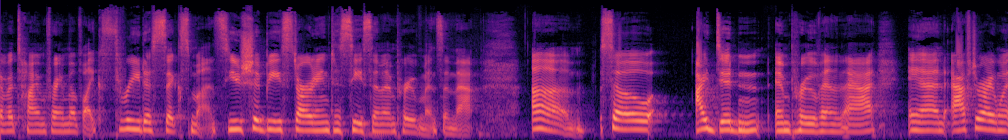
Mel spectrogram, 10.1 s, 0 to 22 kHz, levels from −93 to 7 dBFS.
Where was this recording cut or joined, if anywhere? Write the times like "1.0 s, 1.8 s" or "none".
5.9 s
